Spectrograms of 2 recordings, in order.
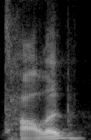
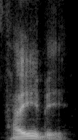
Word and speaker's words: Taibbi: Did you just call Matt Taibbi Talib? Oh, is it Taibbi? Yes, Taibbi.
